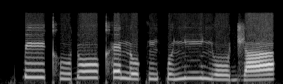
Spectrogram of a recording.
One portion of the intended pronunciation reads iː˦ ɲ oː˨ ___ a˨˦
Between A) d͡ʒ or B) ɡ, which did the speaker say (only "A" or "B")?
A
